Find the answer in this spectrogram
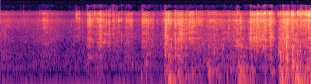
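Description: Plastic bubble wrap rustling and crinkling as it is handled and pulled off, in irregular crackles that get louder about three seconds in.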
